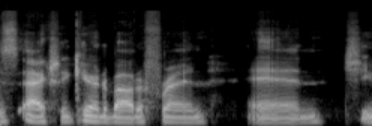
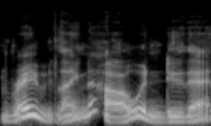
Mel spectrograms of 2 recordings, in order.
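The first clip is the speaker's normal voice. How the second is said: mock offhand, breezy, casual, matter-of-fact tone; 3 semitones higher than usual. Retelling how he casually answered her question: imitating a casual, matter-of-fact reply. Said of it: "he just says it so casually".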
